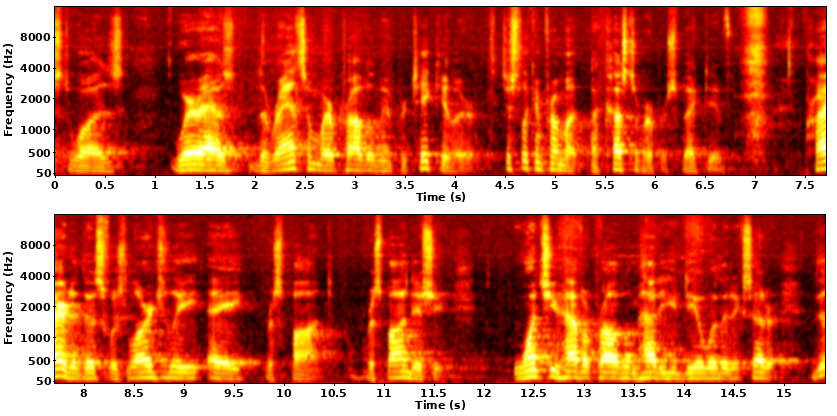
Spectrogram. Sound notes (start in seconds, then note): none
